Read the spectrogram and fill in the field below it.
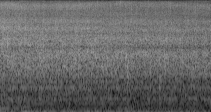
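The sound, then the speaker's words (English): Steady, bright sizzling of bologna frying in a pan for a fried bologna sandwich, a continuous crackling hiss with fine popping texture and no talking. “Fried Bologna Sandwich”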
